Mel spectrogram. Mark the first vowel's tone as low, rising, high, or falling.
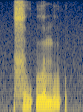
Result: low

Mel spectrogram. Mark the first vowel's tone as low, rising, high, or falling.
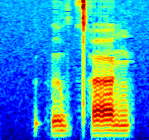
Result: rising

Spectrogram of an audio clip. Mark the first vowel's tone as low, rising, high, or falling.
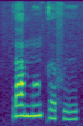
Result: high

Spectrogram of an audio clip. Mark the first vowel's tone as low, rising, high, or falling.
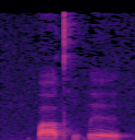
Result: high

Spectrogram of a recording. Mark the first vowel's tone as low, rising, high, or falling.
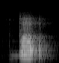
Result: falling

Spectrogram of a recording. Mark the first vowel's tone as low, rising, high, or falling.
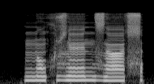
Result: low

